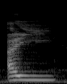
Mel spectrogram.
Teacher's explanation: جب یہ سکون کے ساتھ ہوتا ہے, اس کے مخرج وسط اللسان پہ ہم جاتے ہیں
